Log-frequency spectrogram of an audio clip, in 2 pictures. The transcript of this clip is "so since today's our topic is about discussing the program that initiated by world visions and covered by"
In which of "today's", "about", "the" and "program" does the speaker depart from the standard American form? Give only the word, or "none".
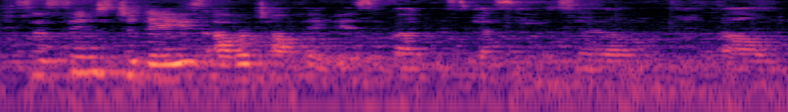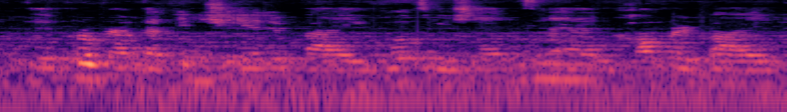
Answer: none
